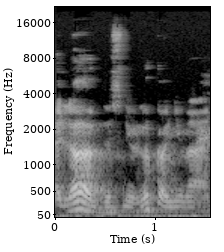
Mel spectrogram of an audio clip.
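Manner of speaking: loud, put-on Cajun accent. Told by another speaker to repeat the line, saying it in a cajun accent. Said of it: "You gotta say it with the Cajun accent".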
